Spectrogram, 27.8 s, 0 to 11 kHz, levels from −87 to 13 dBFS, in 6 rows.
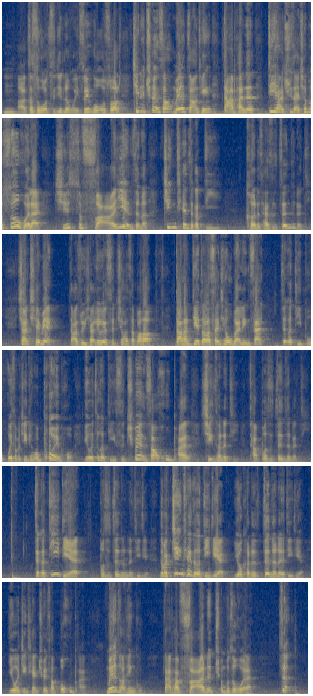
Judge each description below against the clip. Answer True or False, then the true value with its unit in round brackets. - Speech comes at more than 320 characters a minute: True (370 characters per minute)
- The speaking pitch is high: True (205 Hz)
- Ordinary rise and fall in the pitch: False (6.8 semitones)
